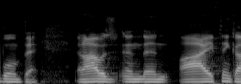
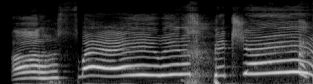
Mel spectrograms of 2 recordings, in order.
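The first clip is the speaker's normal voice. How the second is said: put-on very high, very loud, very slow drunken voice; 10 dB louder than usual. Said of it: "drunk, and they'd be like".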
